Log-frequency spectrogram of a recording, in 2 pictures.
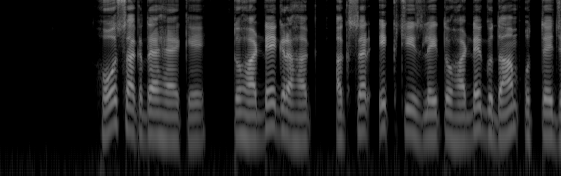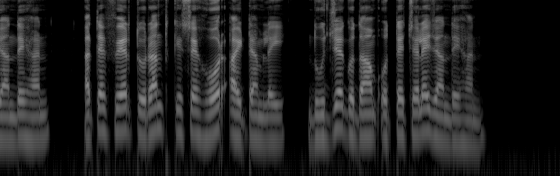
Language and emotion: Punjabi, neutral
